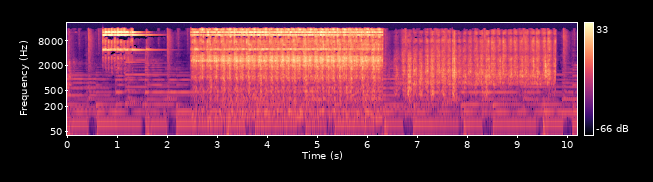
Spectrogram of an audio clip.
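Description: A small brass hand bell rung briefly about a second in, its high ringing lasting a second or so. Then a small frame saw with a fine metal blade rasps through the top of the brass bell held in a vise, in two long stretches of strokes, the second lower and less bright. Background music plays throughout.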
